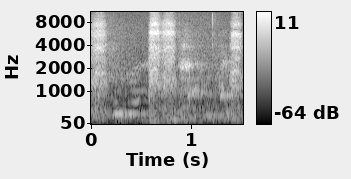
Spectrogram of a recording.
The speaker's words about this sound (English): Always sniff your rock.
